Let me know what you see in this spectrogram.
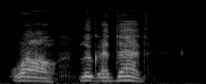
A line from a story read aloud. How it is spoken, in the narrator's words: He suddenly hears himself shout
